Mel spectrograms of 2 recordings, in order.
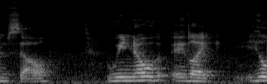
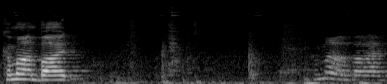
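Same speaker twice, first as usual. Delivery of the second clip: loud call to the dog; 7 dB louder than usual. Real, not acted. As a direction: call him in from across the room. Calling the dog over.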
